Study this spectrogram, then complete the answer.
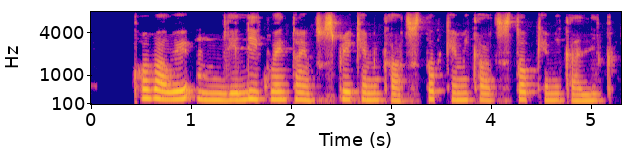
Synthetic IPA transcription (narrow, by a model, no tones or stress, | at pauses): kʰɔvawedelikwɛ̃ntãɪ̃mtuspɾekɛmikʰatu̥stɔpkɛmikatu̥stɔp̚kʰɛmikalik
